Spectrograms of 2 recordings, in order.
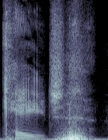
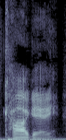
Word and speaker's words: Kage: Now, I've heard different pronunciations of Uncle Kage. I've heard most commonly I hear people pronounce it Cage. But the correct pronunciation is Kage. So that's a common mistake.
